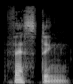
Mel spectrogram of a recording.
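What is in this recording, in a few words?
"vesting", British English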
